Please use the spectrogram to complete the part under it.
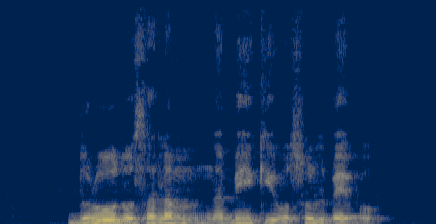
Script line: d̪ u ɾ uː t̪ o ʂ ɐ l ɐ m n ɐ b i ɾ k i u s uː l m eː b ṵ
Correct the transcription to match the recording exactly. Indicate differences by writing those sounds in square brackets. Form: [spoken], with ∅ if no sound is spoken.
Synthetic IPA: d̪ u ɾ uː [d̪] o [s] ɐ l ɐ m n ɐ b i [∅] k i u s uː l [b] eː b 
